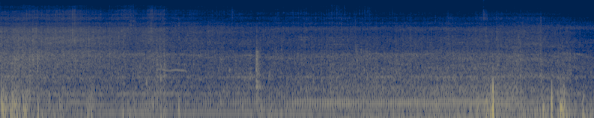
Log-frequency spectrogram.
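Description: Maruti Suzuki Alto's small petrol engine running steadily at low speed, heard from inside the cabin. A few sharp knocks come from the car jolting over a rough dirt track.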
